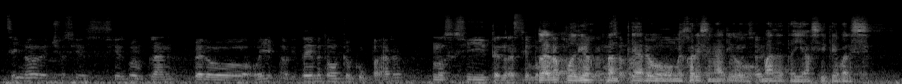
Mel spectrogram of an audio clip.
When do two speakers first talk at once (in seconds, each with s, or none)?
5.4 s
